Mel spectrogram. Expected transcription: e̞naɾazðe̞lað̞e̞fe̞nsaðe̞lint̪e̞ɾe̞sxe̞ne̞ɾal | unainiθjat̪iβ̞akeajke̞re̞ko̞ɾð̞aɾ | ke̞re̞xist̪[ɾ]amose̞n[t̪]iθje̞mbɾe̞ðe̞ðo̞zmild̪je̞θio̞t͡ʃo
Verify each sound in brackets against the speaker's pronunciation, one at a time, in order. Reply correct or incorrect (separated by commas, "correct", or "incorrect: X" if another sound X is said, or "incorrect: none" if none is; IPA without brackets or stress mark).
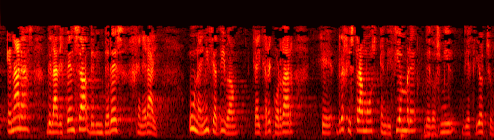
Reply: correct, incorrect: d̪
